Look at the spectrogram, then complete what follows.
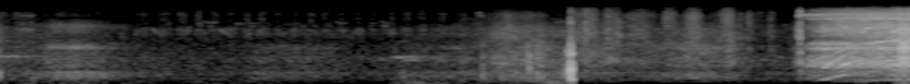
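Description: A blade cutting into an irrigation pipe. After some quiet handling rustle and a single sharp click about four seconds in, a short scraping squeal comes near the end as the blade bites, and the blade turns out to be the wrong one for the cut.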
